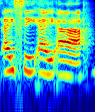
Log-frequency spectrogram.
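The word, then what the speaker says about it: açaí: It's ACAI, the Acai.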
